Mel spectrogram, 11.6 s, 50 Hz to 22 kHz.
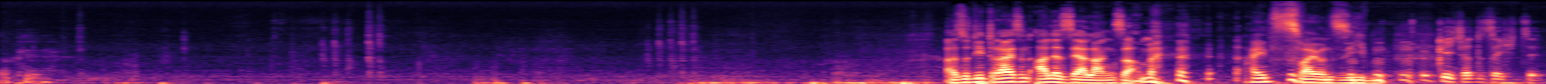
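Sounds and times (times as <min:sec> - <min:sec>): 
typing a chat command on a computer keyboard: 0:01.4 - 0:03.0, 0:04.8 - 0:05.3
speech: 0:07.1 - 0:11.5
laughter: 0:08.2 - 0:11.5.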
